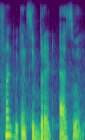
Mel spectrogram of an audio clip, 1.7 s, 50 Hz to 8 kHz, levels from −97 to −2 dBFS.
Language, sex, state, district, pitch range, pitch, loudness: English, male, Karnataka, Bangalore, 105-120 Hz, 110 Hz, -18 LUFS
